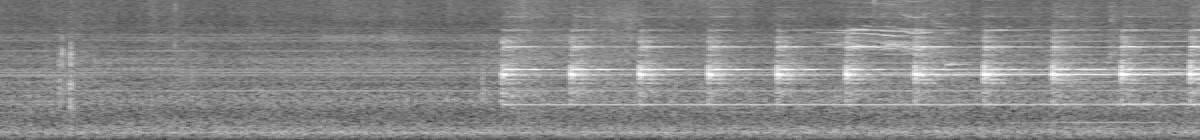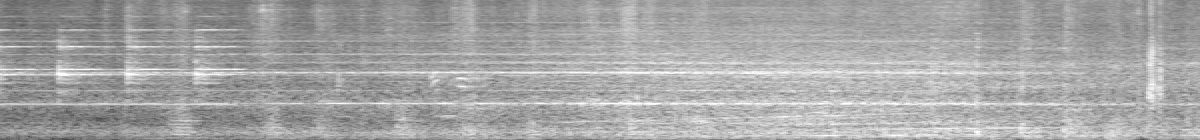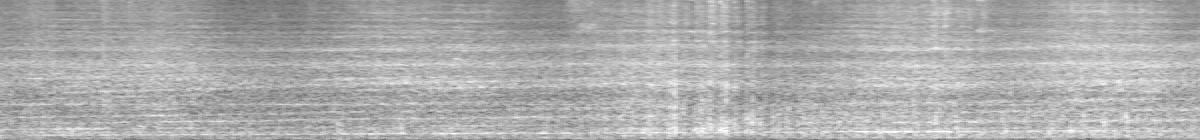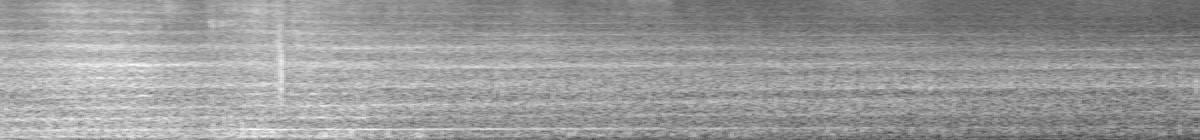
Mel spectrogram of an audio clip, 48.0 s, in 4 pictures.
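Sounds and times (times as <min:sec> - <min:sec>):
train rumble: 0:00.0 - 0:46.6
rising locomotive whine: 0:00.0 - 0:48.0
locomotive bell ringing: 0:05.0 - 0:14.6.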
